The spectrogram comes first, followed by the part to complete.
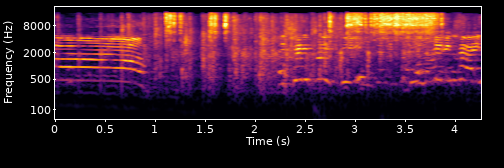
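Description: A voice holds the last chanted note for about a second, then children's hand percussion (rhythm sticks and shakers) clicks and rattles loosely, without a beat, amid children's chatter; near the end comes a brief hissing shake.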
